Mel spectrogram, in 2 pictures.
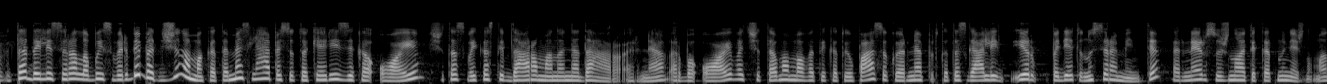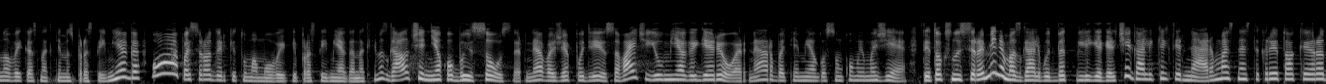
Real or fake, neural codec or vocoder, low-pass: real; none; 7.2 kHz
